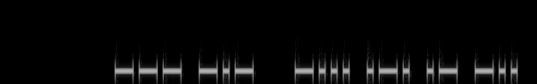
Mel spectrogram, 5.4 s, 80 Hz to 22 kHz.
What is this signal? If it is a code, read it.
Morse code, heard as a keyed tone, about 20 wpm, 700 Hz. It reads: OK BRAD
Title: Practice QSO - Exchange 3 - More Info - 20wpm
